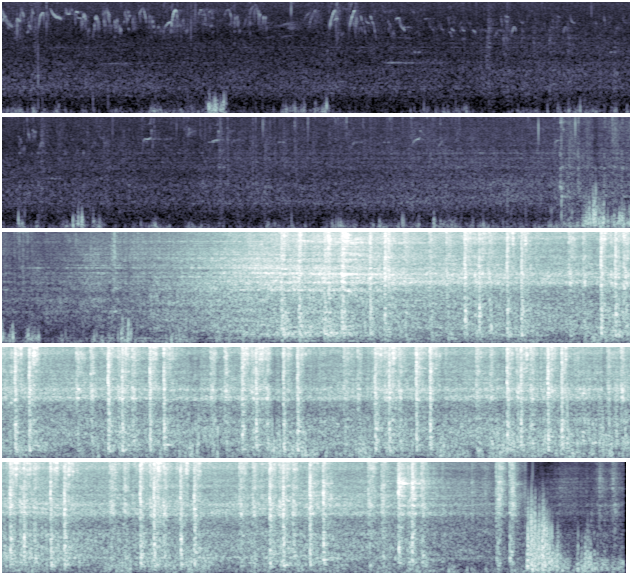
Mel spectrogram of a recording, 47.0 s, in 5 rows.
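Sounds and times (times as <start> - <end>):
electric locomotive passing: 17.2 - 47.0
wheels clacking over rail joints: 20.5 - 45.6.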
